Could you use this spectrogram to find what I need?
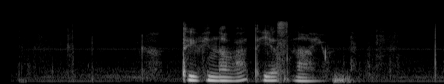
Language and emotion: Russian, neutral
